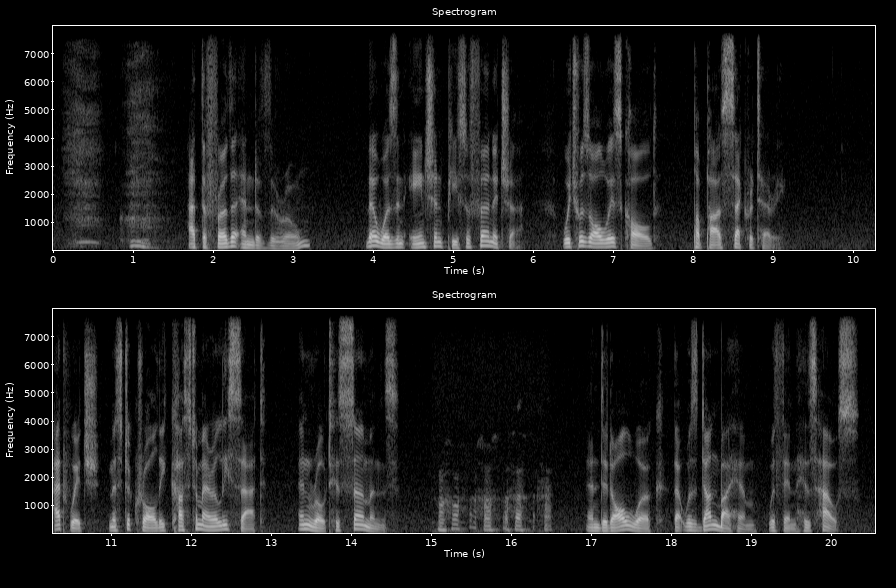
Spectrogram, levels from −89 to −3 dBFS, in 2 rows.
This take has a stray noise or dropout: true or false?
true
